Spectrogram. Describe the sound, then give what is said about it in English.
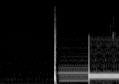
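A telephone line fault produces a busy signal: a sharp click, then a steady electronic tone that jumps louder and holds to the end. “Uh-oh. I think we got hit with that phone line issue.”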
